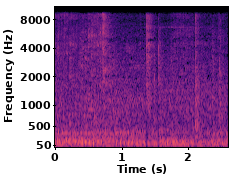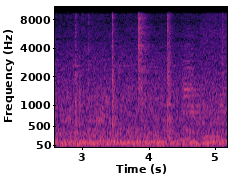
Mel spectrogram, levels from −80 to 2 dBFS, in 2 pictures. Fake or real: real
